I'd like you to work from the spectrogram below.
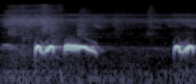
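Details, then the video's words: Spotted dove used as a lure, cooing in 'thúc gù' style: one soft bouncing double note leading into a longer smooth falling coo, then another wavering note beginning after a pause. "Tiếng chim cu gáy thúc gù kích mồi mở lên bổi gáy liền"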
